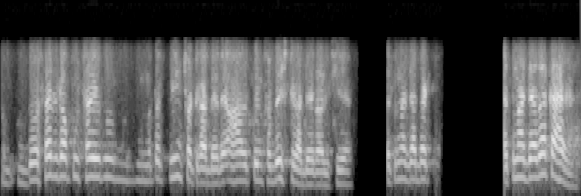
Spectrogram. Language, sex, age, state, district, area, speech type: Maithili, male, 30-45, Bihar, Purnia, urban, conversation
